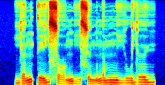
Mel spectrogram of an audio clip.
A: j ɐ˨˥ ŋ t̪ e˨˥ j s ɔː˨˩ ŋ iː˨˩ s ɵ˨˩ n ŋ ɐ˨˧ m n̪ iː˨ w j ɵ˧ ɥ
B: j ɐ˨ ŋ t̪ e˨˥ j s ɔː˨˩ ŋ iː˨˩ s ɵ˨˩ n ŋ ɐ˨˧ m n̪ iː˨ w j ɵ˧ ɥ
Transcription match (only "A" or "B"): A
